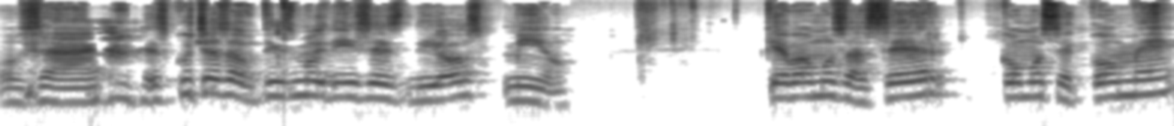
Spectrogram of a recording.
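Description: Ordinary pitch variation at a very slow pace. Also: woman. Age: 30s. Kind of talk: interview conversation.

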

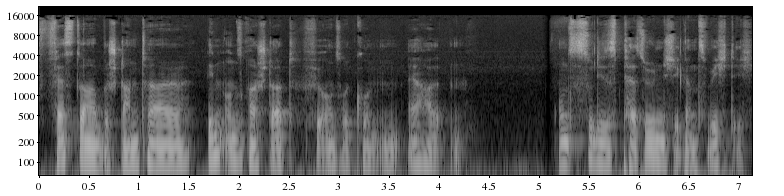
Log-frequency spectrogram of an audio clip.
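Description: Fairly low in pitch, a man's voice has a dark, mellow tone and is somewhat breathy. He speaks at a fairly slow pace. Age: 30s. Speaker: insurance agency manager and podcast host. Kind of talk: podcast monologue, promotional.

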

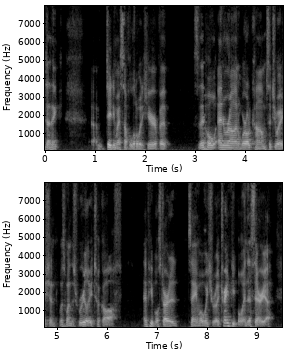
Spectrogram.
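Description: With an American accent, a man talks at a fairly quick pace in a normal speaking voice of medium pitch. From Maryland, Carroll County. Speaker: business valuation expert. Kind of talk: interview.

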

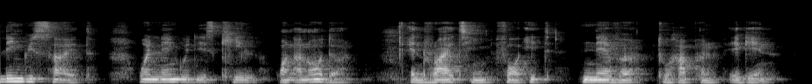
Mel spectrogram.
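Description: A fairly low, somewhat breathy male voice moves at a very slow pace with fairly even intonation. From Africa. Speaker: university professor. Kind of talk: scripted reflection.

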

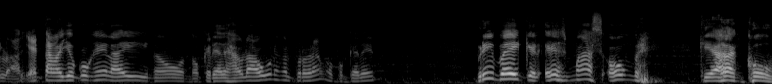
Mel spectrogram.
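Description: The recording has a dry, close sound with no echo. A high-pitched man speaks at a moderate pace with big swings in loudness. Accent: Dominican. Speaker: wrestling podcast host. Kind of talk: solo podcast commentary. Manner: animated.

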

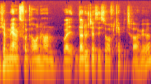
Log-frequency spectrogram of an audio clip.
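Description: A man with an East Westphalian accent, fairly low in pitch, at a very fast pace with ordinary pitch variation, on a very clean recording with a silent background. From Paderborn, East Westphalia. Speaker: podcast guest, friend of host. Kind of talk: casual chat.

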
